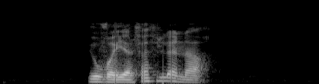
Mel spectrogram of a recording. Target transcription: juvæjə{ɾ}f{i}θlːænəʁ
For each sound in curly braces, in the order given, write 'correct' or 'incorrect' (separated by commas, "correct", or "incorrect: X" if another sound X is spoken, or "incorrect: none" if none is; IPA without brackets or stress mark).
correct, incorrect: æ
